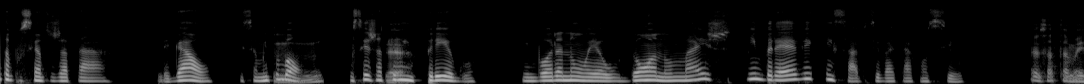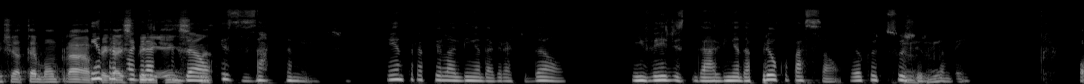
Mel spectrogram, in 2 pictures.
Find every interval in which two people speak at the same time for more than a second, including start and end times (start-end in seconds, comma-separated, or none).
11.7-12.9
